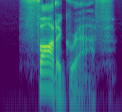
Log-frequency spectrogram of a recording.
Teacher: Photograph stress on first syllable.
